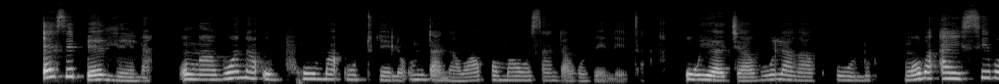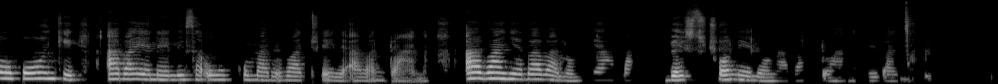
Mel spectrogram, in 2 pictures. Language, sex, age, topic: North Ndebele, female, 36-49, health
